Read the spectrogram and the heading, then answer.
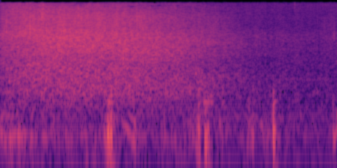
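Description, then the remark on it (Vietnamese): An audience at a Buddhist retreat applauds to welcome a monk's talk, a dense, steady wash of clapping that gradually thins and fades, ending with a few scattered, isolated claps. “Bây giờ xin vị lắng nghe sự chia sẻ của Đại Đức Thiện Trí với một tràng pháo tay.”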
